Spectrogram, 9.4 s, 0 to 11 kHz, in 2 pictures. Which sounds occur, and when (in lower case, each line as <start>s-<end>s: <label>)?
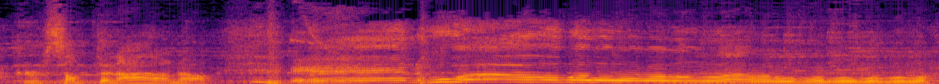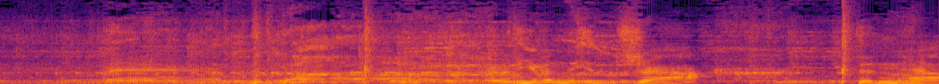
0.0s-9.3s: music
0.1s-1.0s: man speaking
1.0s-1.4s: breathing
1.3s-2.2s: sound effect
1.4s-4.7s: man speaking
2.1s-2.1s: tick
3.8s-9.3s: mechanisms
5.2s-5.7s: man speaking
5.9s-6.0s: tick
6.1s-8.2s: man speaking
6.3s-7.0s: sound effect
6.5s-6.6s: tick
7.5s-7.8s: sound effect
8.2s-8.6s: breathing
8.9s-8.9s: tick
